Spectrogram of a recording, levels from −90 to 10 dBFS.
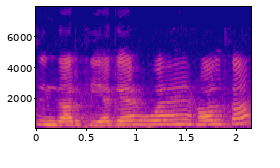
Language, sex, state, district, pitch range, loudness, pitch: Hindi, female, Uttar Pradesh, Deoria, 245-290 Hz, -23 LUFS, 275 Hz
